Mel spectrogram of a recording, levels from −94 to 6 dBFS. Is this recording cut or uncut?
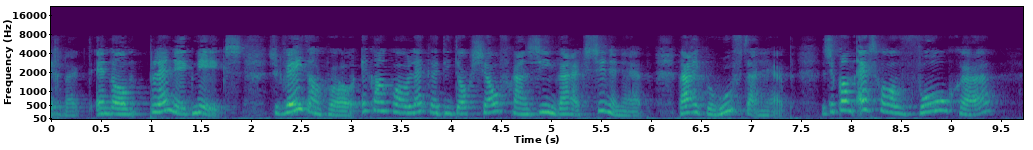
cut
